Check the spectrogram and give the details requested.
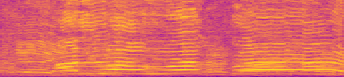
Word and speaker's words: Allahu Akbar: Allah Akbar. You can't even say it properly. Shaitan is Akbar. These people are jokes. Allahu Akbar.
